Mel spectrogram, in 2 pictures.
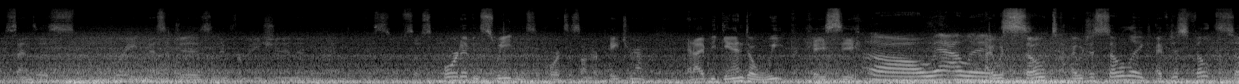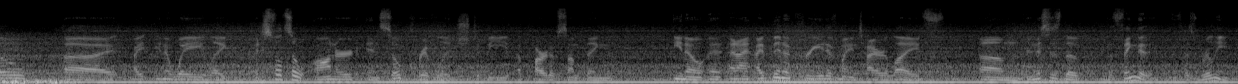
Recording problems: machinery noise; very loud; throughout; 3 dB above the speech

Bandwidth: 14.5 kHz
